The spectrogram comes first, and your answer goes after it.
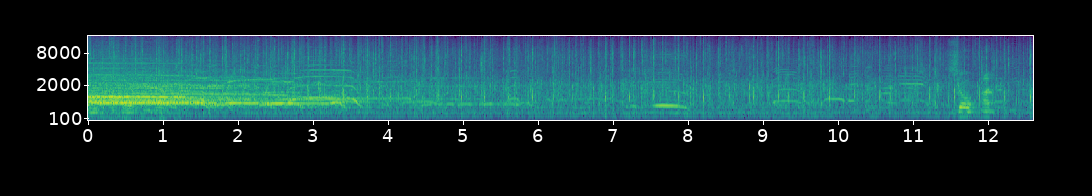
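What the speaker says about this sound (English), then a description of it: "Could we have a round of applause for your support network?" A convocation crowd bursts into loud applause with cheering and whoops for the graduates' families and support network, a lingering tone fading early, then steady clapping continuing for several seconds.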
